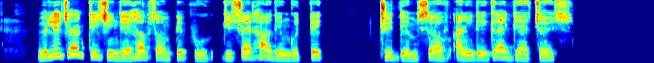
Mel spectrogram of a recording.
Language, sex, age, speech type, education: Nigerian Pidgin, female, 15-29, spontaneous, secondary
